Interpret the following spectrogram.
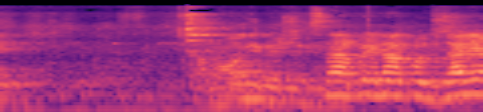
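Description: A short, light clink about a second in, then a voice talking.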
